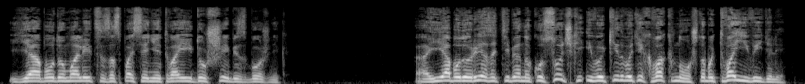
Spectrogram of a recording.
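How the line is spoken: Barked. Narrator (Russian): рявкнул Фома

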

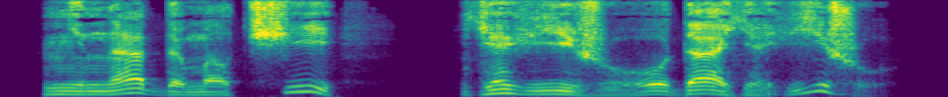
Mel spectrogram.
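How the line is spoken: Whisper. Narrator (Russian): шептал, ясновидец

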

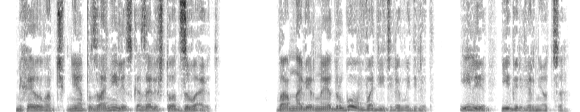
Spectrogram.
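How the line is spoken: Guilty tone. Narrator (Russian): Водитель сказал виноватым тоном

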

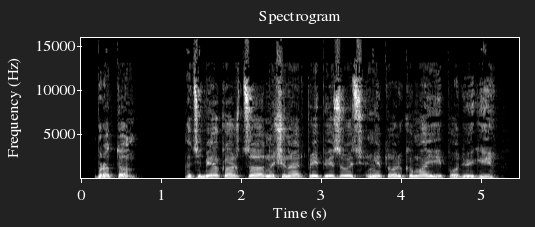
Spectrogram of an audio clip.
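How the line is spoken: Smirking. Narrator (Russian): хмыкнул Лев

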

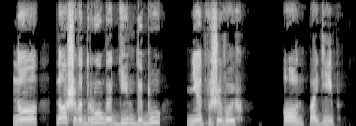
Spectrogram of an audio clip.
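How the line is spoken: Hollow, muffled voice. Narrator (Russian): произнес он глухим голосом

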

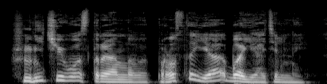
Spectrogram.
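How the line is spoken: Laughing. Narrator (Russian): рассмеялся я

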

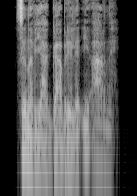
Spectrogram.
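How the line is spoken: Obsequious whisper in ear. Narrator (Russian): услужливо шепнул в ухо подскочивший опричник

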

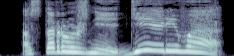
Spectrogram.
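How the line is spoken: Yell. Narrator (Russian): завопил Гарри

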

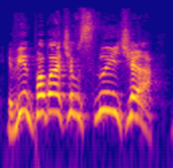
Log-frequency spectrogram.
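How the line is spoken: Shouting. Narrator (Ukrainian): закричав Гаррі

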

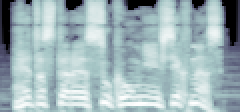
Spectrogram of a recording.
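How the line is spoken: Barked. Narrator (Russian): рявкнул Славик

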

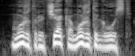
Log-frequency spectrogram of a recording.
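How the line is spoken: Snapping retort. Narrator (Russian): огрызнулся Фома

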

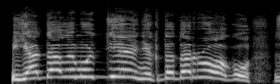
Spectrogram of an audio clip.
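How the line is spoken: Frantic shout. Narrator (Russian): закричал мистер Тапман, вскакивая, как сумасшедший

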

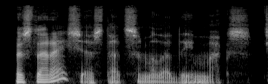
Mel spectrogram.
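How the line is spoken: Said quietly. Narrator (Russian): тихо сказал Нуфлин

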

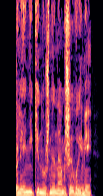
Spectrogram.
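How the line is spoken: Hissing guard officer. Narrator (Russian): прошипел один из офицеров охраны

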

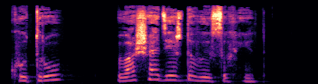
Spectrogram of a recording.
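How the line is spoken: Plain. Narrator (Russian): сказал шаман

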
